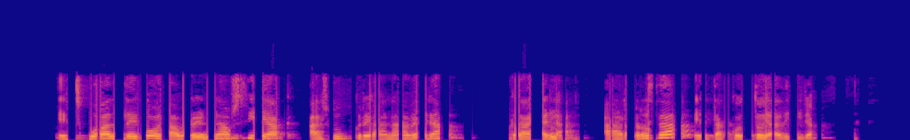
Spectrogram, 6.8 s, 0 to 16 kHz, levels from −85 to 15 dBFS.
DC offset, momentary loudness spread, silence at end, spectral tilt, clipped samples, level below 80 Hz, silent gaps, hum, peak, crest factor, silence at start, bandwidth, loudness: under 0.1%; 8 LU; 0.4 s; -5.5 dB/octave; under 0.1%; -48 dBFS; 3.61-3.81 s, 4.47-4.53 s, 6.28-6.34 s; none; 0 dBFS; 16 dB; 0.4 s; 7.8 kHz; -15 LUFS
